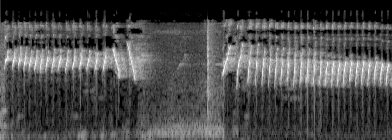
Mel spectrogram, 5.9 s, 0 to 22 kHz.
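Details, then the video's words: Champion contest white-rumped shama in a nonstop training recording: rapid trilled notes sweeping downward, a short break with a faint low rumble and a click, then another fast descending trill. "Murai Batu Kesurupan // Murai Gantangan Juara 15 menit non stop // Masteran untuk Pagi Siang Sore"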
